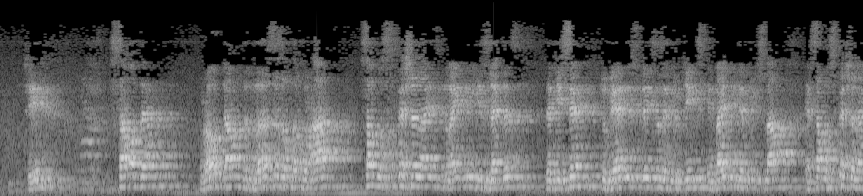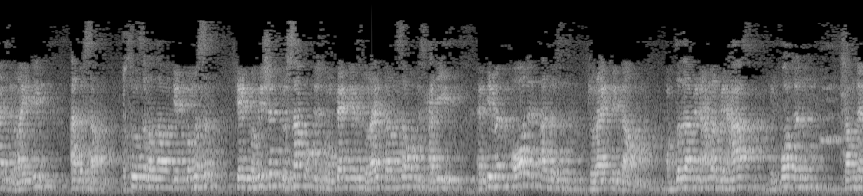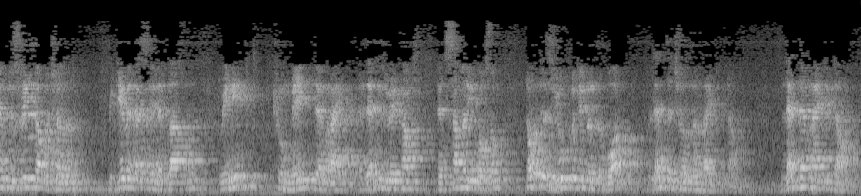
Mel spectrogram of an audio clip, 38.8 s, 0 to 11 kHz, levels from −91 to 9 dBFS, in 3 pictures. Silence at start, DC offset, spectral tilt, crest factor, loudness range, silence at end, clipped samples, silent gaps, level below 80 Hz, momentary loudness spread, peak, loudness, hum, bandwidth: 0 s; under 0.1%; -6.5 dB/octave; 16 dB; 3 LU; 0 s; under 0.1%; none; -46 dBFS; 11 LU; 0 dBFS; -16 LUFS; none; 8 kHz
